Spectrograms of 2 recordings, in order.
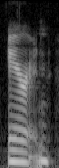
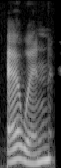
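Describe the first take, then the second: First: The middle consonant is a clear R sound. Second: The R sound is replaced by a W sound. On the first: The speaker calls it right. "it's Erin" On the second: The speaker calls it wrong. "I pronounced them as W's"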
